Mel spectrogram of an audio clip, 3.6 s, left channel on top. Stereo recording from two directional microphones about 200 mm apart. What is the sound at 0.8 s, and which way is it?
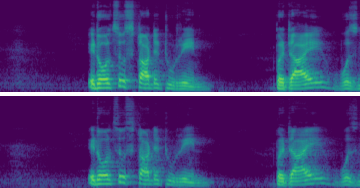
Speech, 25° left (ahead or behind).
